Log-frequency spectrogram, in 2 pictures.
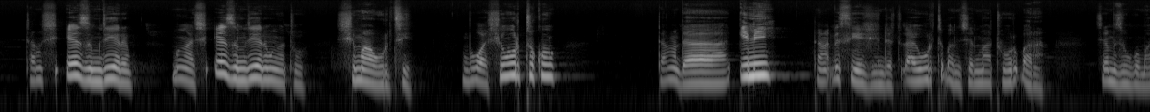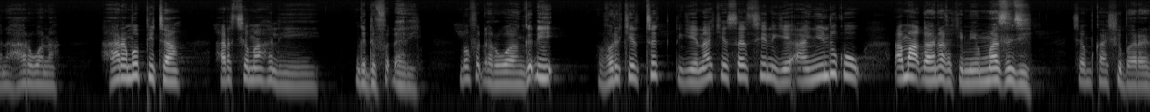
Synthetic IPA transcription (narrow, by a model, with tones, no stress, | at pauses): ta˦ŋʃi˦ʔe˦zɨ˨mdi˦je˨ɾe˨mː | u˦ŋa˨ʃi˦ʔe˦zɨ˨mdi˦e˦ɾmə˦ŋɡa˨to˨ | ʃi˦ma˨wu˨ɾtʰi˦ | m˦bu˦wa˨ʃi˦wu˦ɾtu˦ku˦ | ta˦ŋda˨kʲi˦mi˦ | ta˦ŋ˨ɗi˦sje˨ʒi˨nda˨tɨ˨ɗa˦ji˦wu˦ɾti˦ɓa˨n˨t͡ʃe˦nma˦tu˦wu˦ɾɓa˨ɾa˨n | t͡ʃe˦m˨zu˨m˨ɡu˨ma˨na˨ɦa˦ɾwa˦na˦ | ha˦ɾmbu˦pi˦ta˦ŋ | ha˦ɾt͡ʃe˦ma˦ɦi˨li˨ | ŋɡɨ˨di˨fu˨ɗa˨ɾi˨ | mbu˦fu˨ɗa˨ɾwa˨ŋɡə˦ɗi˦ | vu˦ɾki˦ɾti˦k̚ni˨ɡe˨na˦ke˦sa˦ɾt͡ʃi˦ni˨ɡe˨ʔa˨ɲi˦ndu˦ku˦ | a˨ma˦˨ɡa˨n˦da˦ɣki˨m˦ma˦s̬nd͡ʒi˨ | t͡ʃa˦m˦ka˦ʃi˦ba˨ɾa˨ɾi˨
